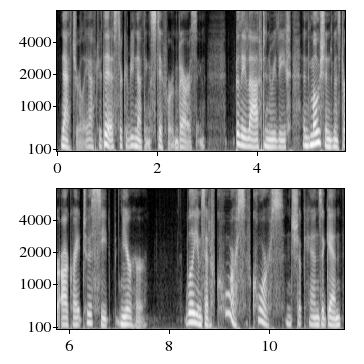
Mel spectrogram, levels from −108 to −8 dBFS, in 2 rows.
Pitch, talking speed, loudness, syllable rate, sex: 165 Hz, 170 wpm, -20 LUFS, 5.4 syllables/s, female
